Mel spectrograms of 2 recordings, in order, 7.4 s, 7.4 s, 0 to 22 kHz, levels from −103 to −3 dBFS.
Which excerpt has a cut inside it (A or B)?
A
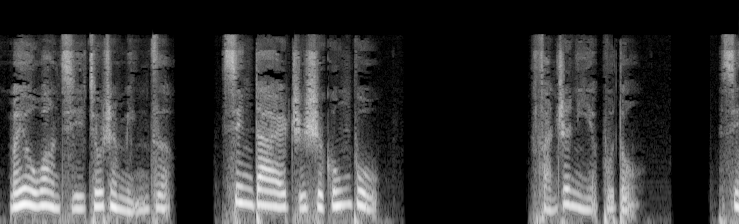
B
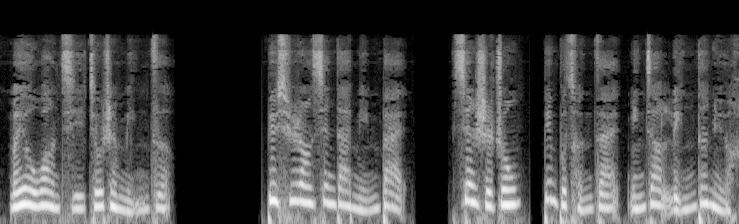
A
